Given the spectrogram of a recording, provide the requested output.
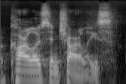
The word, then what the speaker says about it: Carlos and Charlie's: Yo, we went to this place called Charlos and Carly's. No, Carlos and Charlie's. Said it wrong again.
